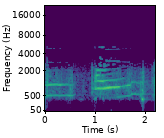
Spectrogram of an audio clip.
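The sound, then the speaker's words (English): A cat meows twice in quick succession from inside a wine vat in a wine cellar, its lid sealed with fresh putty. The first call is short and plaintive, the second a longer, rising wail. The sound is clear, with no talking. “It sounded like a cat.”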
